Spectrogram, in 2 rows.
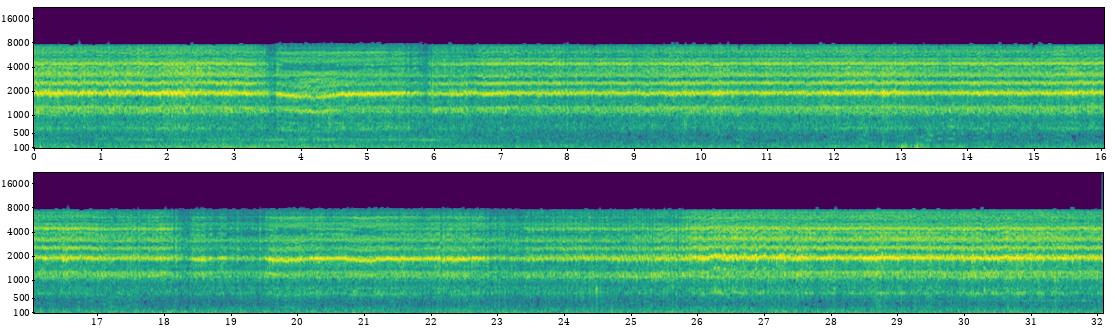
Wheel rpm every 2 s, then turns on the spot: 170, 170, 160, 160, 170, 170, 170, 170, 170, 160, 160, 170, 170, 170, 170, 160.
none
